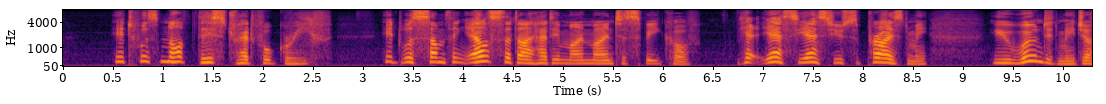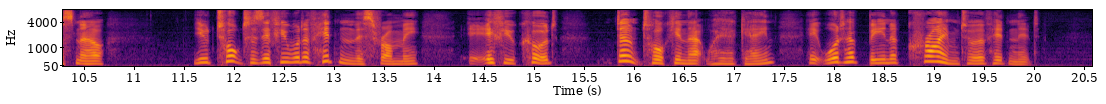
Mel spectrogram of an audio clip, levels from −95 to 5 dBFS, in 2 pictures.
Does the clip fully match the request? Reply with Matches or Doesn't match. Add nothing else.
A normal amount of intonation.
Doesn't match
